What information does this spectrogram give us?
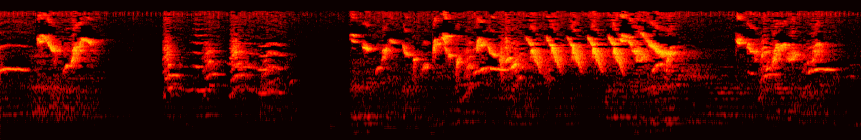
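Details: Several European goldfinches singing: liquid, high twittering phrases broken by short pauses, then a rapid run of repeated chirping notes and a final short burst.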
